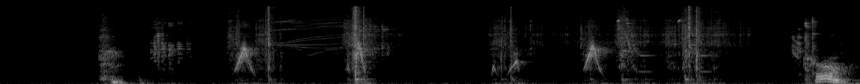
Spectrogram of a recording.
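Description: A small robot makes electronic chirps and beeps.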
